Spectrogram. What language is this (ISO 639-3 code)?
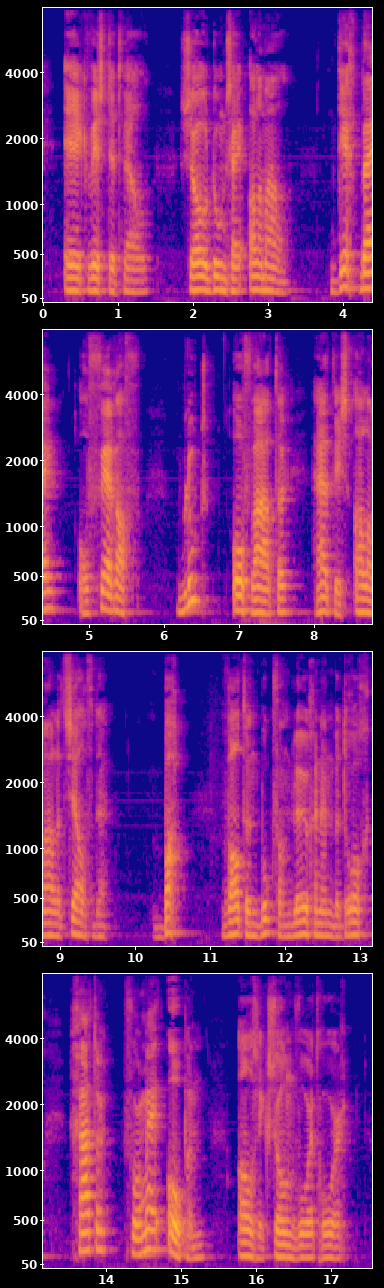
nld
